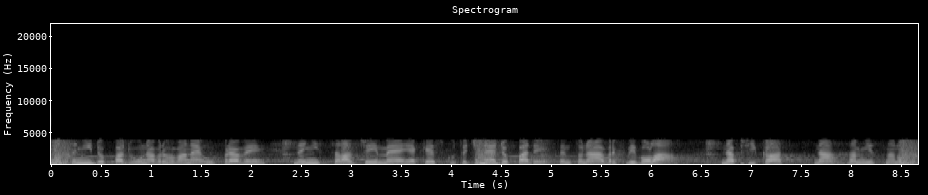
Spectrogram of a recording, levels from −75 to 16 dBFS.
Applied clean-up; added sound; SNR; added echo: none; Dishes, pots, and pans; 12 dB; none.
